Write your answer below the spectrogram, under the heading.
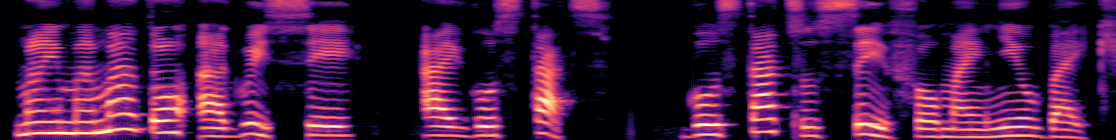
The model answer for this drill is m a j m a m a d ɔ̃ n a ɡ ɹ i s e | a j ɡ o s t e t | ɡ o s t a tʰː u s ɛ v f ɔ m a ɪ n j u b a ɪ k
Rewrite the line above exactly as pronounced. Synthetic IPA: m a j m a m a d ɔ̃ n a ɡ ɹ i s e | a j ɡ o s t a t | ɡ o s t a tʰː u s e v f ɔ m a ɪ n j u b a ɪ k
